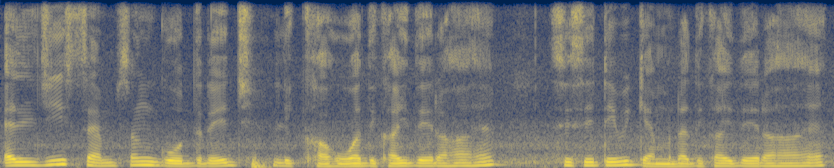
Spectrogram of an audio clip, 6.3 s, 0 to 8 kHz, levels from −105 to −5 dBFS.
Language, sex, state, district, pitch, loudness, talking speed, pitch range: Hindi, male, Uttar Pradesh, Saharanpur, 130 Hz, -16 LUFS, 145 wpm, 120-150 Hz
